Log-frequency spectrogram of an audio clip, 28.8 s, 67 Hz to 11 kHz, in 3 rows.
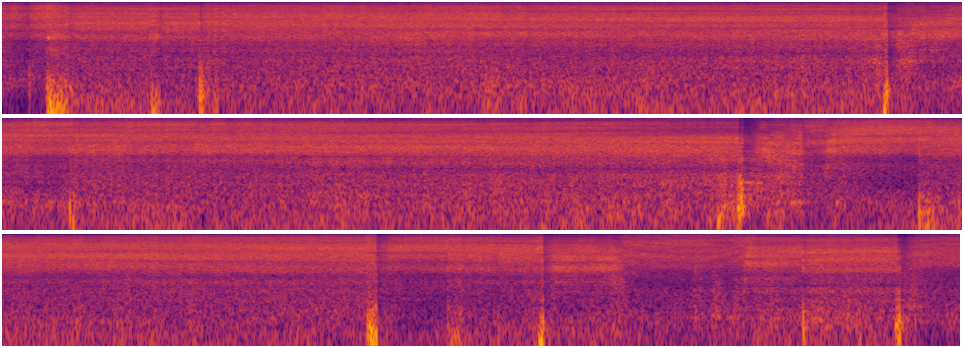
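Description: CUT50 plasma cutter torch cutting 18-gauge steel sheet: a steady hiss of the arc and its compressed air, with a few short breaks and clicks along the way.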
